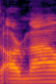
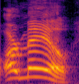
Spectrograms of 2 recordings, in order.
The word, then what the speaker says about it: Armao: did not know that i thought it was armao i just looked at it's like a-r-m-a-o i was not trying to pronounce that so armeo is uh gonna be the jungler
